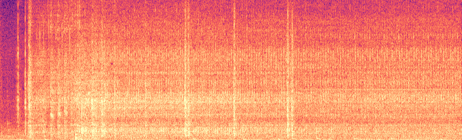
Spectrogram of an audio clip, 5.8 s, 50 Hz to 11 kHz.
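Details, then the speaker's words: Mercedes W222 S400 cold start after sitting 1.5 hours: sharp metallic rattling for 2–3 seconds from bank 1 inside the engine, then a steady idle. A bank 1 intake camshaft position code is stored. A faulty cam adjuster or timing chain tensioner losing oil pressure is suspected, not confirmed. "처음에 탁하는 소리 이런 소리는 어 일단 엔진 내부에서 발생했고 뱅크원 쪽에서 여기서 발생했어요 어 캠 저스트가 분량에도 이런 소리가 발생하고 어 타이밍 체인 장력이 량 도 이런 소리 발생할 수 있습니다"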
